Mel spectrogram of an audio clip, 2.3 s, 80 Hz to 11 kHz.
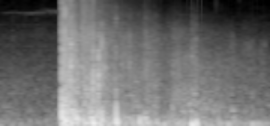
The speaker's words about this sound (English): If you're safely out of the path of the storm, fireworks may be in your immediate future. Safety experts are urging caution during these 101 critical days of summer.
